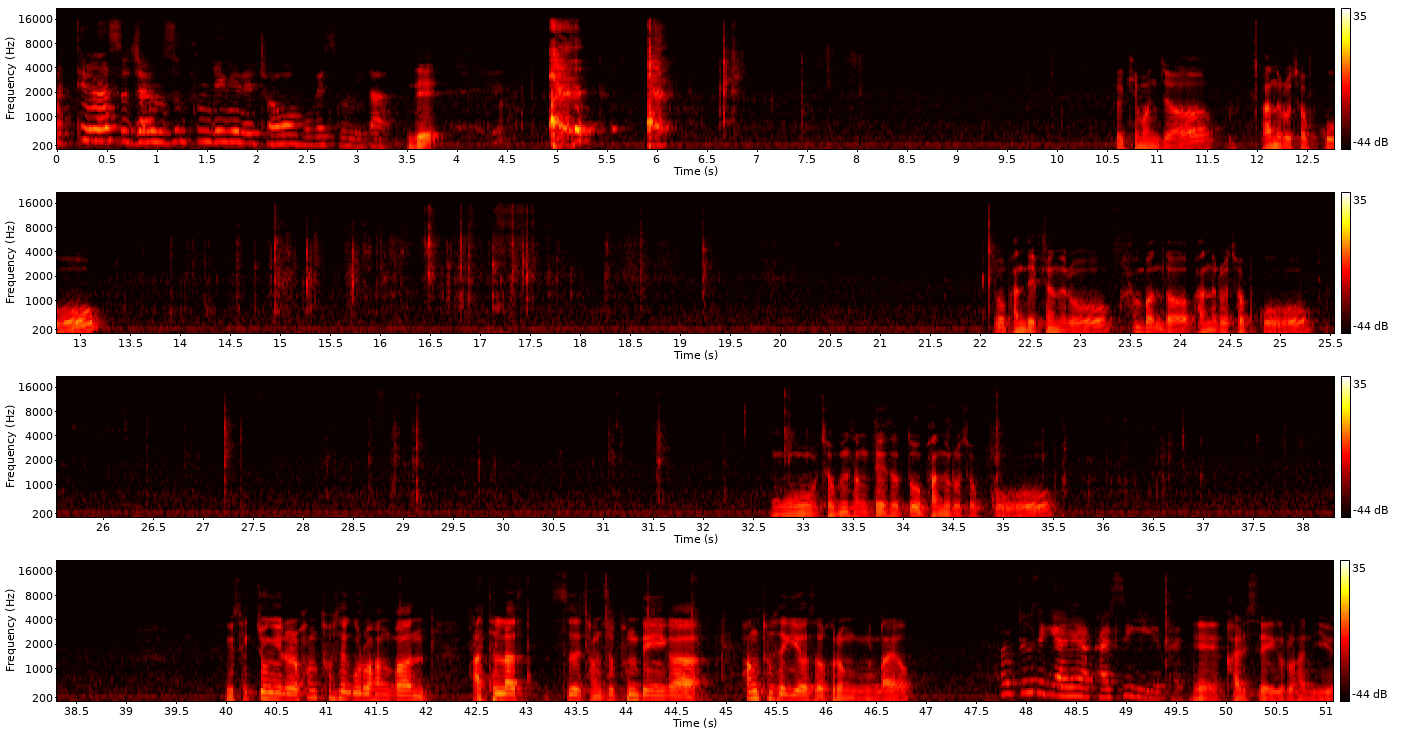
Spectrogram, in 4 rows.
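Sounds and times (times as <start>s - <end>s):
person coughing: 4.9s - 6.3s
paper crinkling while folded: 5.5s - 9.0s, 11.7s - 21.0s, 25.2s - 39.7s, 40.3s - 46.6s.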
